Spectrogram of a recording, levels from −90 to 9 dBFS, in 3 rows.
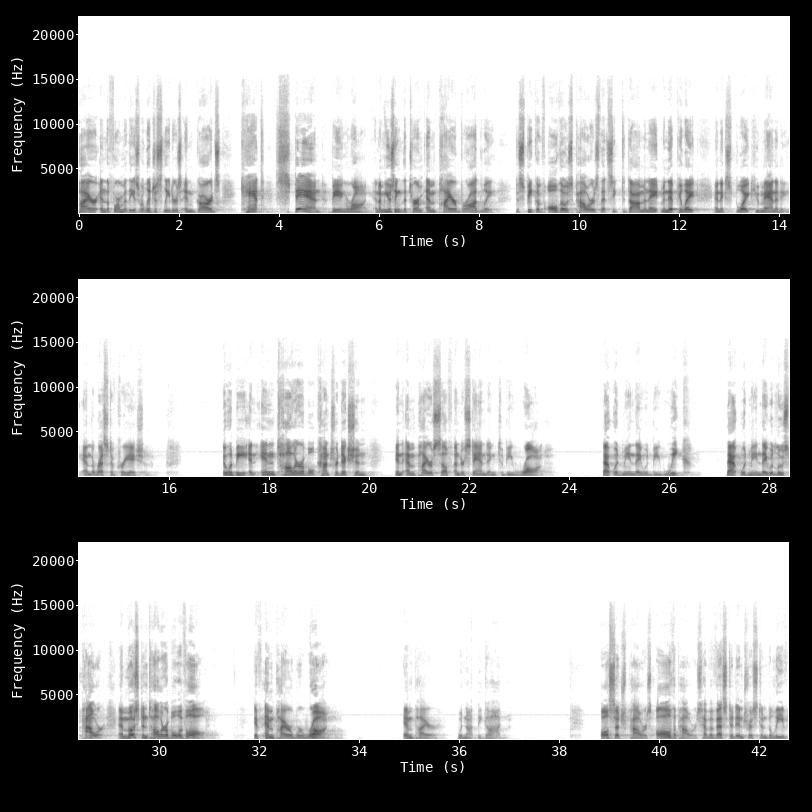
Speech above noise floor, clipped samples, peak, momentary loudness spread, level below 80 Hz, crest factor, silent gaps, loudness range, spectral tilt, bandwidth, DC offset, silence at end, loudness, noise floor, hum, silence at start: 46 dB; under 0.1%; -8 dBFS; 14 LU; -74 dBFS; 24 dB; none; 8 LU; -2.5 dB/octave; 15.5 kHz; under 0.1%; 0 s; -31 LUFS; -78 dBFS; none; 0 s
